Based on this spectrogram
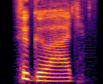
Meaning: hammock (a swinging couch or bed)
- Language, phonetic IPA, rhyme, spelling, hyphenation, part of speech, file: Hungarian, [ˈfyɡːøːaːɟ], -aːɟ, függőágy, füg‧gő‧ágy, noun, Hu-függőágy.ogg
